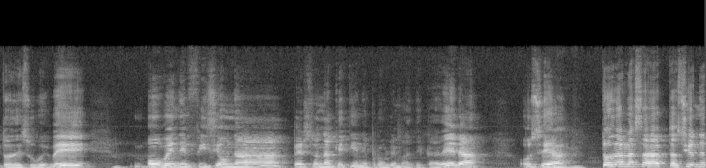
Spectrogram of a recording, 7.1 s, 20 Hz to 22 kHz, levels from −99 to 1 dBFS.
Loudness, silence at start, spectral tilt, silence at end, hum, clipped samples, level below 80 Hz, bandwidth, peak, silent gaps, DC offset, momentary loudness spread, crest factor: -17 LUFS; 0 s; -4.5 dB/octave; 0 s; none; under 0.1%; -50 dBFS; 16 kHz; -2 dBFS; none; under 0.1%; 11 LU; 16 dB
